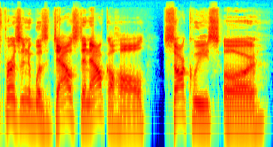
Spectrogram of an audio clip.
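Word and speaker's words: Sarquiss: Sarkis. Sarkis. Yeah, his name is Sarkis, not Quis.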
